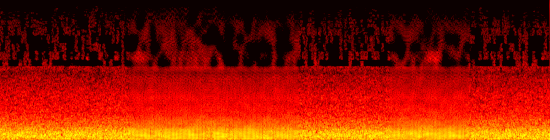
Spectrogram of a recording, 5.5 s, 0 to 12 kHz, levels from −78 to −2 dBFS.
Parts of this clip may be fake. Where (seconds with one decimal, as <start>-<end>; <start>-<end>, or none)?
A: 1.3-3.0; 3.9-4.7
